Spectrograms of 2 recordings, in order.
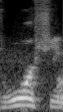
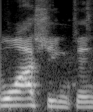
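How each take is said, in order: First: An R sound is added in the first syllable. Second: It is said without an R sound. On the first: The speaker calls it wrong. "there's no R in Washington" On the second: The speaker calls it right. "She don't say Washington"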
